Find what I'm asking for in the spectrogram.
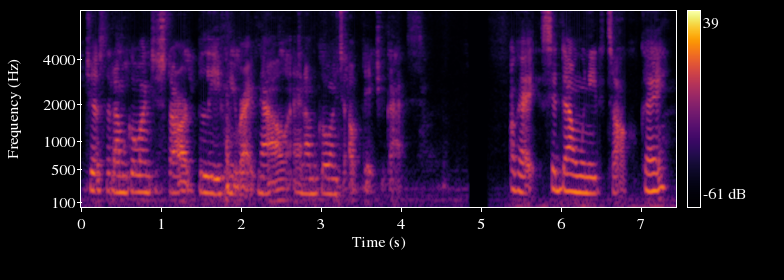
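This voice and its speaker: A woman's voice: medium pitch, steady tone, moderate pace, vocal fry, slight background noise. A woman chatting casually to her viewers in a reading vlog, gushing and repeating herself to reassure them. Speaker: book vlogger.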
